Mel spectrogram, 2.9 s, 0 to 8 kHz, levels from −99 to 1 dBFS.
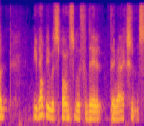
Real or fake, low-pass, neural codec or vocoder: fake; 7.2 kHz; codec, 24 kHz, 1.5 kbps, HILCodec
